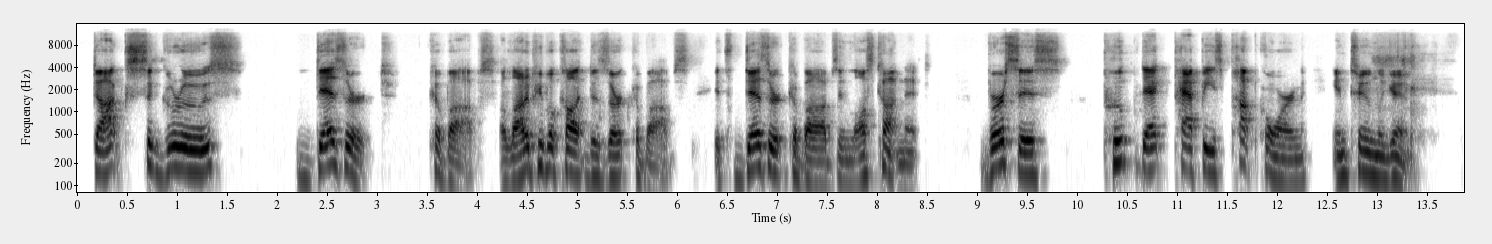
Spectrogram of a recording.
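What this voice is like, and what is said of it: Southern US accent. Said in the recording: “with a Southern U.S. accent, it's far worse”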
